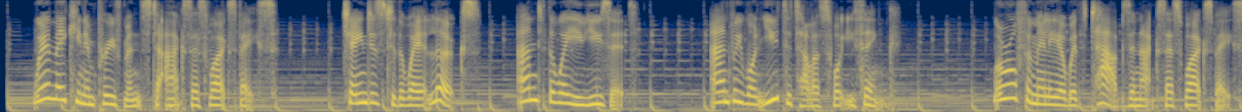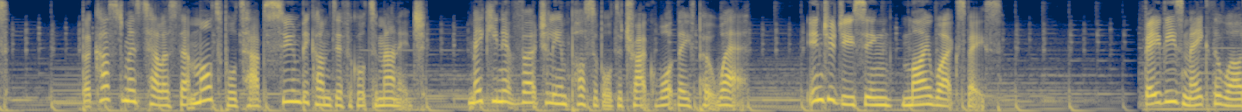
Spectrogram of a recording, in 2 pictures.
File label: Voiceovers UK Showreel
